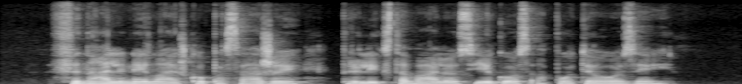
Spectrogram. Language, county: Lithuanian, Marijampolė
